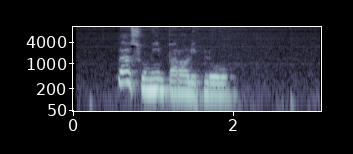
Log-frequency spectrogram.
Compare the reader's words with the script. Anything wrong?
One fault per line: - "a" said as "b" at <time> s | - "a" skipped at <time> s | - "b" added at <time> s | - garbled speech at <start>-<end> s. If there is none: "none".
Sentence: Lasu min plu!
- "paroli" added at 1.2 s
